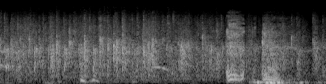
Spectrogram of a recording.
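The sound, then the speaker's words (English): A crowd claps and applauds steadily for David Bory as he is introduced, a dense wash of overlapping hand claps that swells louder toward the end, with some cheering voices mixed in. “Clap your hands for David Bory.”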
